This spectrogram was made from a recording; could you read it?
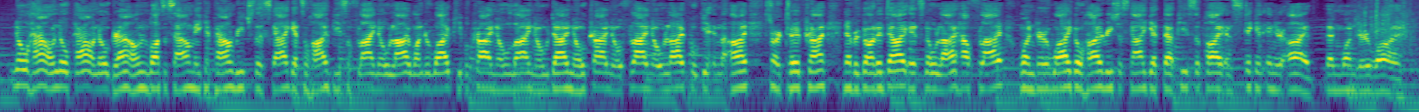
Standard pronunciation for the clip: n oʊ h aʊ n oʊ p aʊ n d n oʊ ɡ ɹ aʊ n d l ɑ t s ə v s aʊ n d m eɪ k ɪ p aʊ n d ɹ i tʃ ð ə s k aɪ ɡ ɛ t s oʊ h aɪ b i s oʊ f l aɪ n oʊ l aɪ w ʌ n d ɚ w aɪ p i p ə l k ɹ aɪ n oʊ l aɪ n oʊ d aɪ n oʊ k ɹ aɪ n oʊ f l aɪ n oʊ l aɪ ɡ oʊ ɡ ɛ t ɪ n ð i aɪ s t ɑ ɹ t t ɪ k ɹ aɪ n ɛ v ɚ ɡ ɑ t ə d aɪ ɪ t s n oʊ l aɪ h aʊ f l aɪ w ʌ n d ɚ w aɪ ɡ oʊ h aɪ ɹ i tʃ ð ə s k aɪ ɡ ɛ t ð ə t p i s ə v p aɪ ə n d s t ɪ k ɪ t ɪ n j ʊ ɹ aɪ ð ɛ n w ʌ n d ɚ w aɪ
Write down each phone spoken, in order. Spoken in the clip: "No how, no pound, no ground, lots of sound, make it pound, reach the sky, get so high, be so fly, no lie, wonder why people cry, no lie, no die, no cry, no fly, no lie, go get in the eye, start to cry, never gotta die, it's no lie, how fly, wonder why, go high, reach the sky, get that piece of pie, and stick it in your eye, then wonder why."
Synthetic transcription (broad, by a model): n oʊ h aʊ n oʊ p aʊ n n oʊ ɡ ɹ aʊ n d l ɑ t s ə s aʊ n m eɪ k ɪ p aʊ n ɹ i tʃ ð ə s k aɪ ɡ ɛ t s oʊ h aɪ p i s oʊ f l aɪ n oʊ l aɪ w ʌ n d ɚ w aɪ p i p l k ɹ aɪ n oʊ l aɪ n oʊ d aɪ n oʊ k ɹ aɪ n oʊ f l aɪ n oʊ l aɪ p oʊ ɡ ɛ t ɪ n ð i aɪ s t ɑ ɹ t t ɪ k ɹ aɪ n ɛ v ɚ ɡ ɑ t ə d aɪ ɪ t s n oʊ l aɪ h aʊ f l aɪ w ʌ n d ɚ w aɪ ɡ oʊ h aɪ ɹ i tʃ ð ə s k aɪ ɡ ɛ t ð ə t p i s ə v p aɪ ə n s t ɪ k ɪ t ɪ n j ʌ ɹ aɪ ð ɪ n w ʌ n d ɚ w aɪ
